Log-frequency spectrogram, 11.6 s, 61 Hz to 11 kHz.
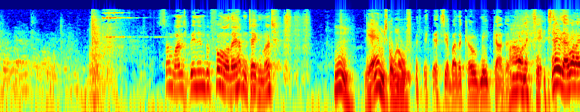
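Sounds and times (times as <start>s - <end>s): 
speech: 0.1s - 2.4s, 3.2s - 5.9s, 6.7s - 11.6s
shop door opening with a soft thud and rattle: 1.7s - 2.6s.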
